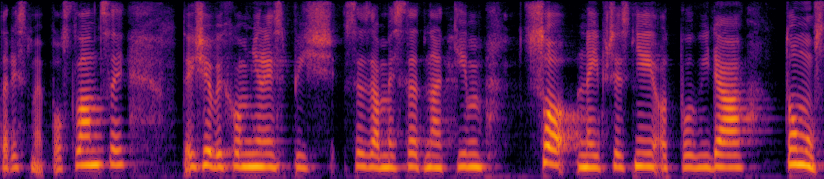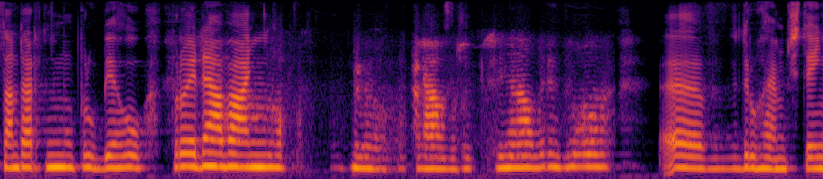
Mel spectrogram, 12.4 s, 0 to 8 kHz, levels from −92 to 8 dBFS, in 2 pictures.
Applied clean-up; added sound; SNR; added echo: neural mask model DeepFilterNet 3.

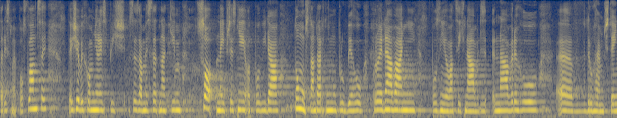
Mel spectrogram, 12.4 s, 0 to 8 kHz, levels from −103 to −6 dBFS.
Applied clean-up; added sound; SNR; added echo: none; none; none; none.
